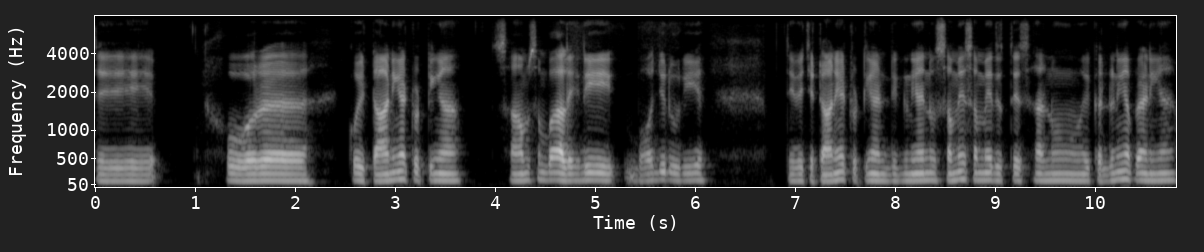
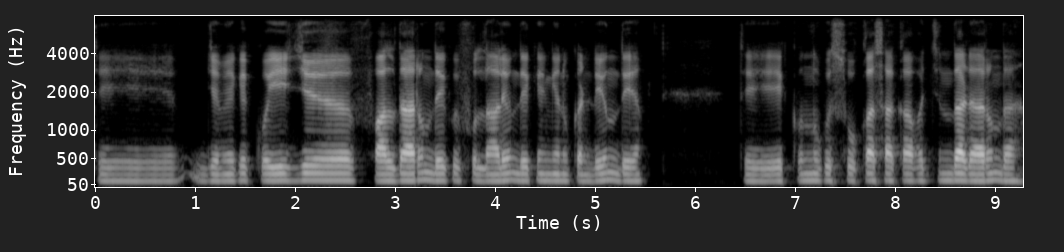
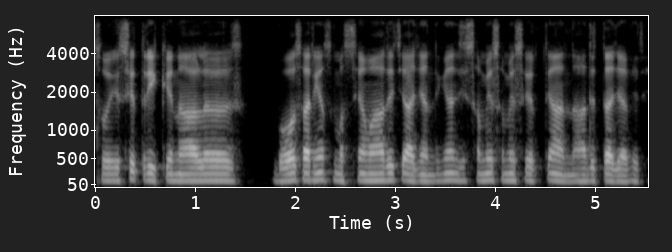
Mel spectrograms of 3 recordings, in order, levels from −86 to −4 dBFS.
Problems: background sounds at intervals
